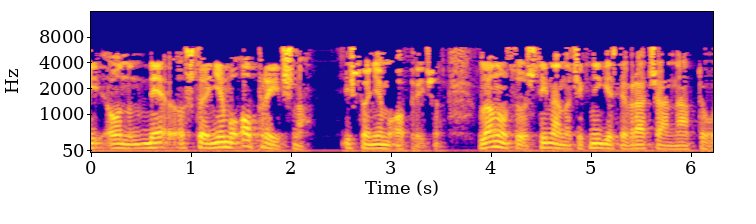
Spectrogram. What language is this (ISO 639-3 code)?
hrv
